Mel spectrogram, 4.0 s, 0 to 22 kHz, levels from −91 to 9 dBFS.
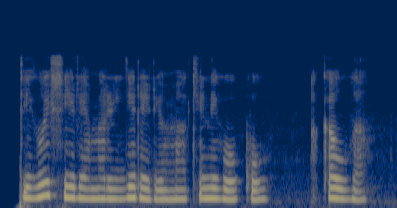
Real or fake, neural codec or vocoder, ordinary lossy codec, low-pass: fake; codec, 16 kHz, 16 kbps, FreqCodec, smaller model; none; 7.2 kHz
